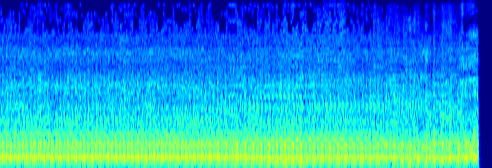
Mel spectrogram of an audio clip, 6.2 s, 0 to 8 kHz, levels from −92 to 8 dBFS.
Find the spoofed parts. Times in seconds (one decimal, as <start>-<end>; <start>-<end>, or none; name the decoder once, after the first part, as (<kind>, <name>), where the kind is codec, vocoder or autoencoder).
4.8-6.2 (codec, SNAC)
